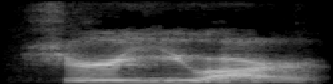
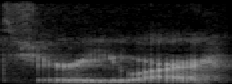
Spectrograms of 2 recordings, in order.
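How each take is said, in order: First: Slow, drawn-out disbelief; slow sarcasm. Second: Whispered dry sarcasm; sarcastic whisper. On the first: Casting director doubting the actress, slow sarcasm. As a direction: stretch it out, unconvinced. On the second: Casting director mocking the actress, whispered sarcasm. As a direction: breathe it out, unconvinced. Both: Retold or imitated. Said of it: "they're like".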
